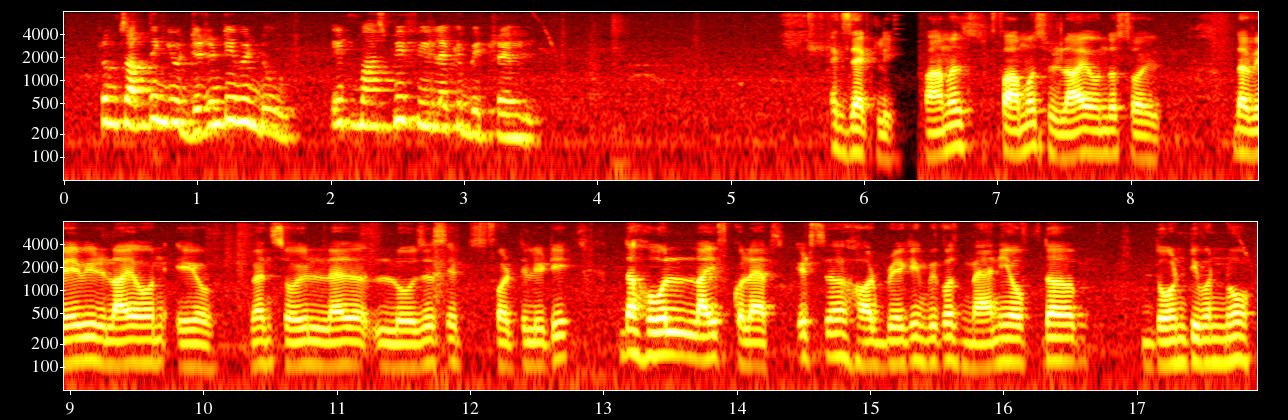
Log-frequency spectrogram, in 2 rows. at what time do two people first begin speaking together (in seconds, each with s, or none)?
none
